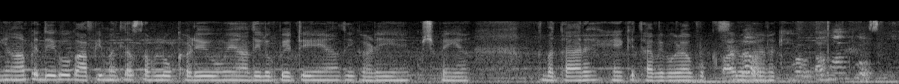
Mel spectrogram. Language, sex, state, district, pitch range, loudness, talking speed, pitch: Hindi, female, Uttar Pradesh, Budaun, 185-200 Hz, -21 LUFS, 195 wpm, 195 Hz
